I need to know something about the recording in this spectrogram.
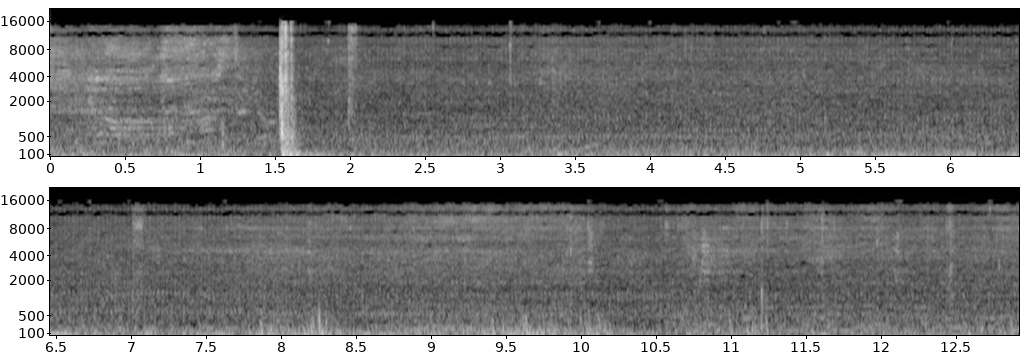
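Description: Wind buffeting the microphone as a low, uneven rumble. About a second and a half in comes a single sharp thump, a car door being shut.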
